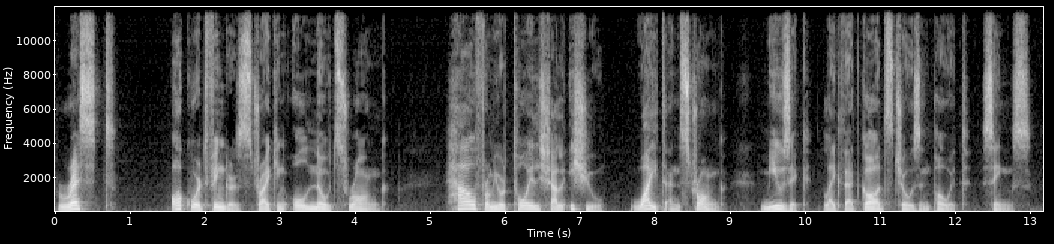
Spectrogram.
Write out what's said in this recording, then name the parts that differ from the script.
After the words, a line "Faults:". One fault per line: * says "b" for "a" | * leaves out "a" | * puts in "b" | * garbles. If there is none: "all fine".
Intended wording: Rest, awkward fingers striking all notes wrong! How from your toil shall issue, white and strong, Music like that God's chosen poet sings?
Rest, awkward fingers striking all notes wrong! How from your toil shall issue, white and strong, Music like that God's chosen poet sings?
Faults:
all fine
